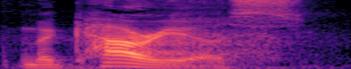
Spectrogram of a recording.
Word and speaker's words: makarios: There is this Greek word that appears in the New Testament that is pronounced Makarios.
